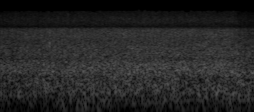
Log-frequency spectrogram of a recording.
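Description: Steady broadband rush of river water flowing continuously, close and fairly loud, with no voices or other sounds over it.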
